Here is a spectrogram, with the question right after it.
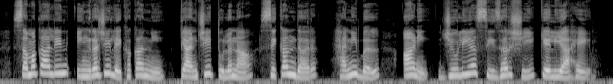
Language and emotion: Marathi, neutral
